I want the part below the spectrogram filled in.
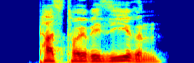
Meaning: to pasteurize (to heat food in order to kill harmful organisms)
- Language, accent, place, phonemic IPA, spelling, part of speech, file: German, Germany, Berlin, /pastøʁiˈziːʁən/, pasteurisieren, verb, De-pasteurisieren.ogg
